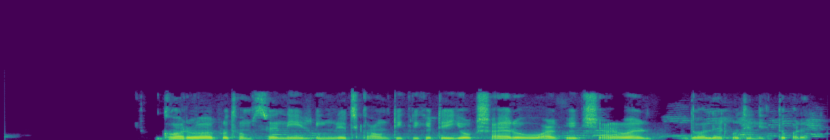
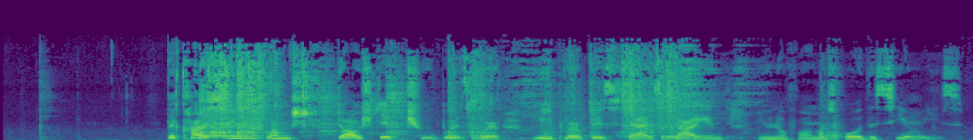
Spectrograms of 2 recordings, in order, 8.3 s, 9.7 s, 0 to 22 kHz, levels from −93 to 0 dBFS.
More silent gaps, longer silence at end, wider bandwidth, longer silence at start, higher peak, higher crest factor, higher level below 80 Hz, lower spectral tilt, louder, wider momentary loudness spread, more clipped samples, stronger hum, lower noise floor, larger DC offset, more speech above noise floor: neither; about the same, 0.05 s vs 0.15 s; second, 8 kHz vs 16.5 kHz; first, 1.55 s vs 0.4 s; about the same, -2 dBFS vs -2 dBFS; about the same, 16 dB vs 18 dB; about the same, -62 dBFS vs -60 dBFS; first, -4.5 dB/octave vs -2 dB/octave; about the same, -18 LUFS vs -17 LUFS; second, 9 LU vs 12 LU; neither; neither; first, under -90 dBFS vs -57 dBFS; neither; first, over 73 dB vs 39 dB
